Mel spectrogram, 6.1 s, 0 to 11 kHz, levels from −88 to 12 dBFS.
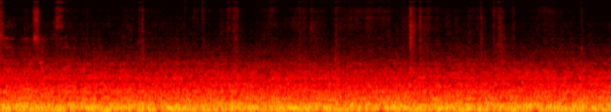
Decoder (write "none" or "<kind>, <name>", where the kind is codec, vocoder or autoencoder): autoencoder, DAC-VAE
